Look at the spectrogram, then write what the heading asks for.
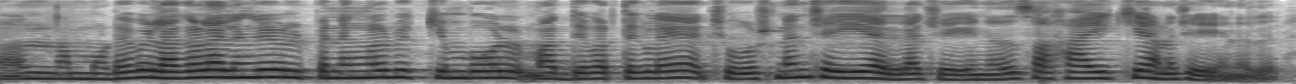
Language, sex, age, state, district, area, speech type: Malayalam, female, 45-60, Kerala, Ernakulam, rural, spontaneous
